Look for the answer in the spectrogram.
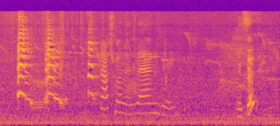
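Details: A black swan described as aggressive gives several short, honking bugles, then a longer, falling wail and a sharp rising squeak, with faint human voices and background murmur underneath.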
